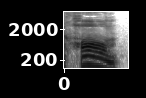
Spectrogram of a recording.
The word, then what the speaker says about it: Хьюм: Написание имени Дэниела Дангласа Хьюма изменено, чтобы не вводить читателя в заблуждение, хотя на самом деле произносится «хоум» — «дом».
